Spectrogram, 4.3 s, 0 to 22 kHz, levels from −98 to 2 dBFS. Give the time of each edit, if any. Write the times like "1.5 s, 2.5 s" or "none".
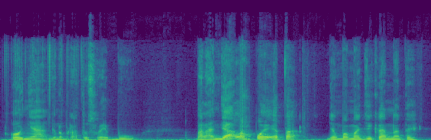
none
